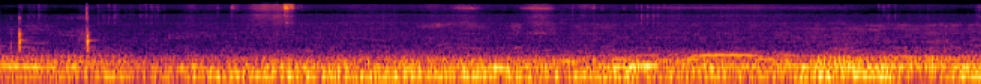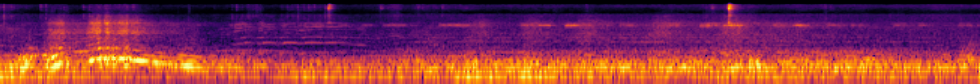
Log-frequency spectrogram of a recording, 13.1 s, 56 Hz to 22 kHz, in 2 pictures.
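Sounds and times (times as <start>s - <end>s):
voices: 0.0s - 12.8s
street traffic rumble: 0.0s - 13.0s
car horns: 5.4s - 13.0s.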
